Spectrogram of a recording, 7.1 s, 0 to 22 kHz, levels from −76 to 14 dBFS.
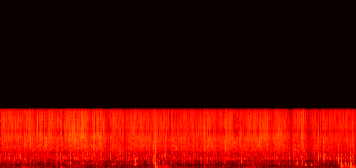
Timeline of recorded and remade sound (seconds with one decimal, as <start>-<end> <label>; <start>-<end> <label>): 0.0-7.1 remade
